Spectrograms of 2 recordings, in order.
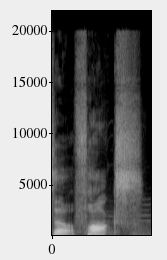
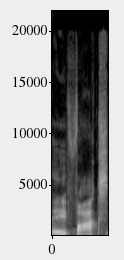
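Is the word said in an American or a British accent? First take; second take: British; American. First: It is said in a British accent. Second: It is said in an American accent. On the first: The speaker calls it right. "I keep forgetting about my British accent" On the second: The speaker calls it wrong. "It's not a fox"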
